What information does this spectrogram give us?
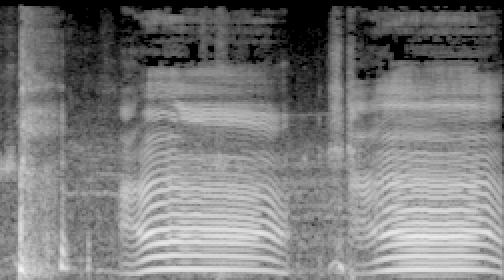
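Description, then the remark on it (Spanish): A cow moos twice, each a long, loud, drawn-out low call lasting over a second, separated by a short pause, with a few brief knocks and rustles at the start. “Pasó por radio, se fue, la vaca se fue.”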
